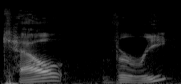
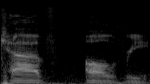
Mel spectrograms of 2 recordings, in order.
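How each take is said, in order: First: The L sound comes before the V. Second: The L sound comes after the V. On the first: The speaker calls it wrong. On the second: The speaker calls it right.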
